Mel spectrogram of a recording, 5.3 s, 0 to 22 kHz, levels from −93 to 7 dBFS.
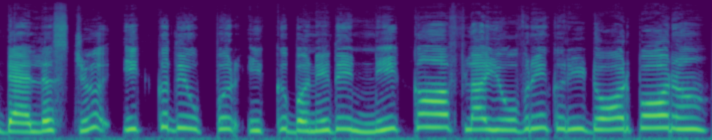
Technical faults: none

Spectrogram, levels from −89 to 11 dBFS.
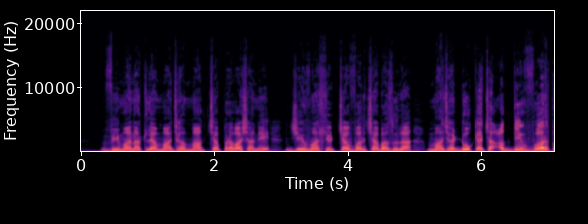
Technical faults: none

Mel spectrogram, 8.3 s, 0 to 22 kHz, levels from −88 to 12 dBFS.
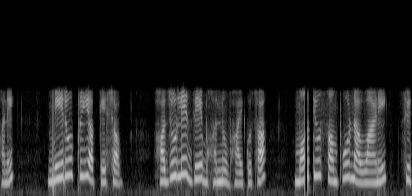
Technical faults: packet loss filled with silence

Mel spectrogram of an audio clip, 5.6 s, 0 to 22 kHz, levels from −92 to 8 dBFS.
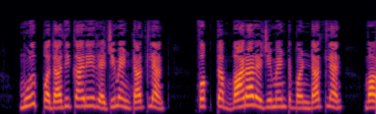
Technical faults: Vorbis compression; pre-echo

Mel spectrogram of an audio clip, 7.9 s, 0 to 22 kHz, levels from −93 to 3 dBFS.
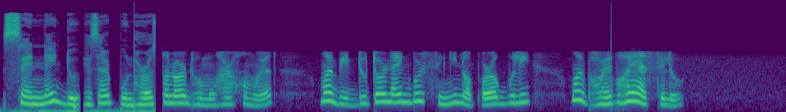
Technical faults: AAC frame loss with concealment; dropped buffer (overrun); input switched to a poorer device

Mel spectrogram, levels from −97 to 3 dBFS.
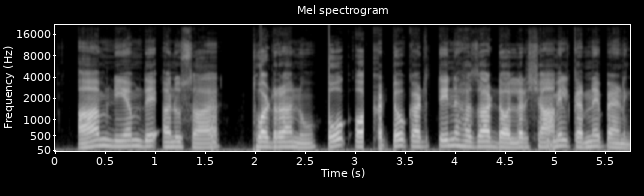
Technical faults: lost LE Audio frames; chunks out of order

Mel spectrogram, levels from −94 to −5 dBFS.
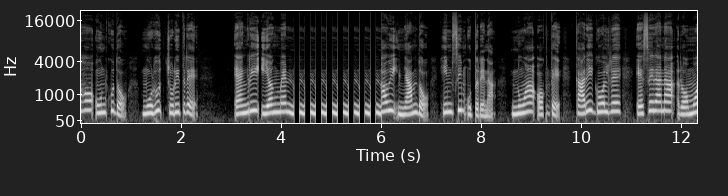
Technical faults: stutter with silent gaps

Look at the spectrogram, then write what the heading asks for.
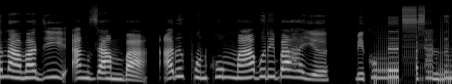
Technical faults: robotic sound from repeated short buffers

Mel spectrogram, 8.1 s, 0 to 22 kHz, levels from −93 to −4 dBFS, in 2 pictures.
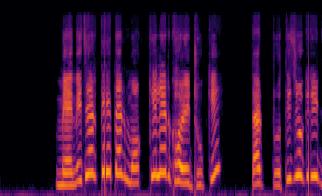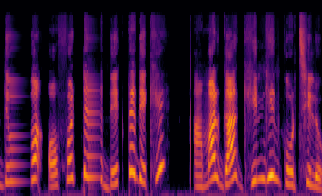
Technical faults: overlapping chunks; call audio freeze

